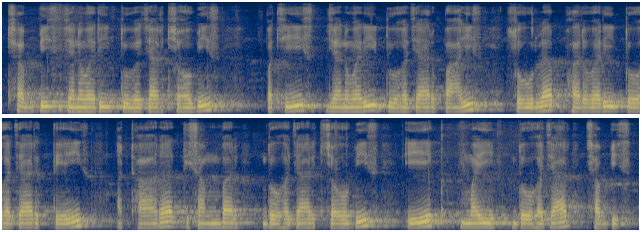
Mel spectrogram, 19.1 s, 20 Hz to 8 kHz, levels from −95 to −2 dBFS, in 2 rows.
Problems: constant background noise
